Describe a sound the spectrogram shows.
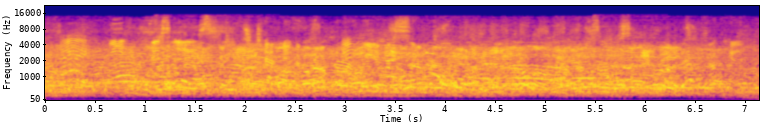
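An older woman talks and laughs cheerfully up close.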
